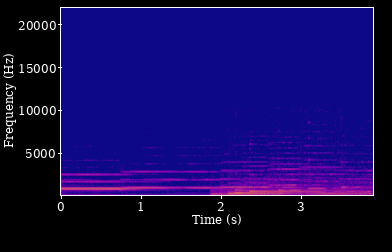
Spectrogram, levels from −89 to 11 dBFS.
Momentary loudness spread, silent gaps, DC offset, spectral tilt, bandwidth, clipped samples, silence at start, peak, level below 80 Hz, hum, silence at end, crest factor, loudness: 14 LU; none; under 0.1%; -6.5 dB/octave; 10.5 kHz; under 0.1%; 0 s; -26 dBFS; -64 dBFS; none; 0 s; 16 dB; -43 LUFS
